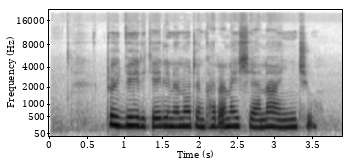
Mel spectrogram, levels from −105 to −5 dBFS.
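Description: No audible technical faults.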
